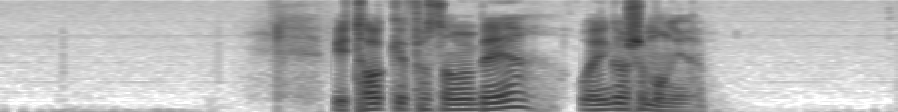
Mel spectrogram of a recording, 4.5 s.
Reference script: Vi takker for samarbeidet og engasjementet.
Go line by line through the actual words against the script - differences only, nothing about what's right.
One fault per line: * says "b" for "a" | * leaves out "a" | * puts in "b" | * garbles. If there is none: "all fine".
all fine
